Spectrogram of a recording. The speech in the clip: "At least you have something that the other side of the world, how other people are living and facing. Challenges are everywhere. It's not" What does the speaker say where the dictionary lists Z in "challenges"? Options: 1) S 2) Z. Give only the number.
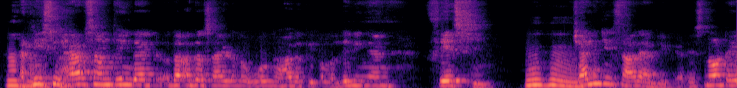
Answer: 1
